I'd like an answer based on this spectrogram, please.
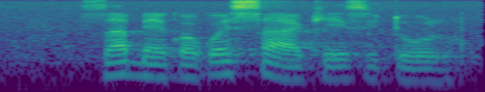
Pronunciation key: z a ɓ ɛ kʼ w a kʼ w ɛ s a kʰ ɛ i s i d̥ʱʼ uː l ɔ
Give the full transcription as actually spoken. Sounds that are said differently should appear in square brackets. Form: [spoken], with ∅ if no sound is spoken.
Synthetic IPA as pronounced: z a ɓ ɛ kʼ w a kʼ w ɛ s a kʰ ɛ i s i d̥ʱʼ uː l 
